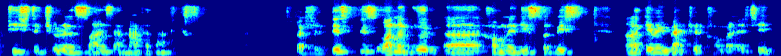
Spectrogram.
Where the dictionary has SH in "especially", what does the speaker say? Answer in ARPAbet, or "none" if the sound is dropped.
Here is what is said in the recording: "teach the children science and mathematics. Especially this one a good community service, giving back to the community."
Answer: SH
